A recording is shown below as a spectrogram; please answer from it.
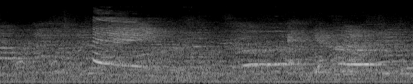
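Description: Children chattering and calling out in a school cafeteria, with a loud high-pitched shout about a second in and another raised voice near the end.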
